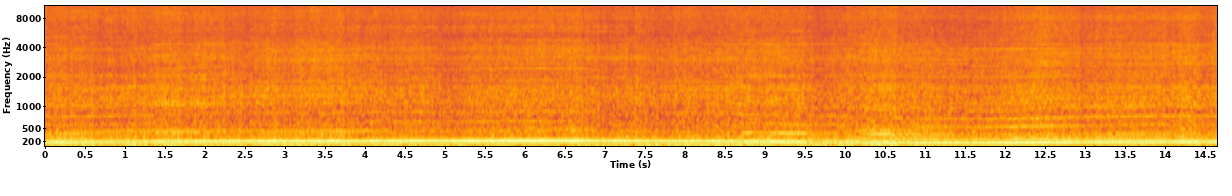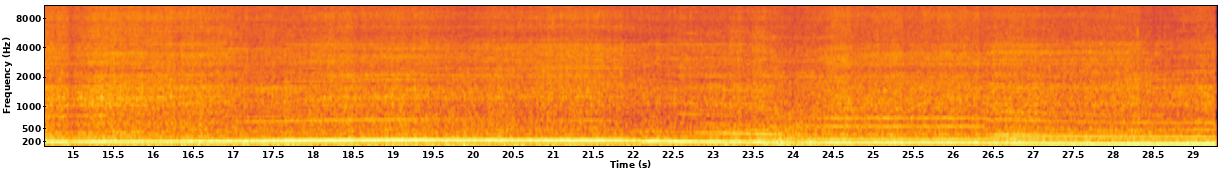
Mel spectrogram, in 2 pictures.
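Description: Yamaha R1's inline-four engine running under way at a fairly steady speed, its note rising a little in the middle and dropping twice in the second half as the throttle is eased.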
